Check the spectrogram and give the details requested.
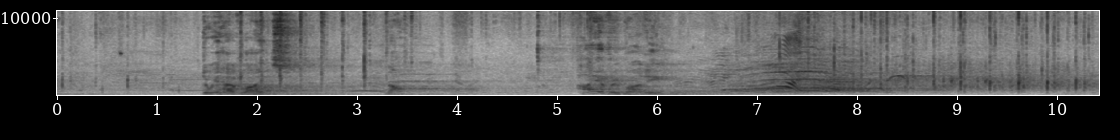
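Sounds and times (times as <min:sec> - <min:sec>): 
speech: 0:01.5 - 0:02.5, 0:03.3 - 0:03.6, 0:05.2 - 0:06.4
audience applause: 0:07.0 - 0:10.4.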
